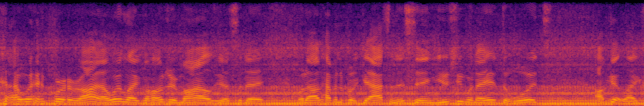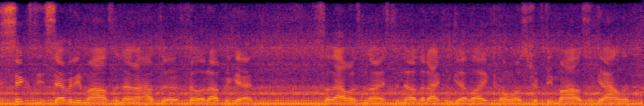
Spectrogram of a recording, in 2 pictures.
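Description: The speech comes at a very fast pace. Loud background noise sits under a dry sound with no echo. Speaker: motorcycle rider vlogger. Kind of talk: casual vlog chat. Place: motorbike. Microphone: helmet.

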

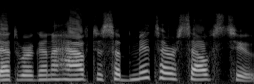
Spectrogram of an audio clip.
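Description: Captured in a very clean, dry, close recording with no echo and a silent background, a woman speaks in an unremarkable speaking voice, pitched fairly high with ordinary pitch variation. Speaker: simultaneous interpreter. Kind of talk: simultaneous interpretation of conference talks. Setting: conference hall.

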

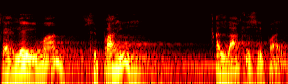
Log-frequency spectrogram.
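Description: The pace of this man's speech is fairly slow. There is light background noise. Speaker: religious lecturer. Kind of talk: lecture. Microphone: lapel.

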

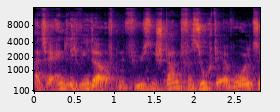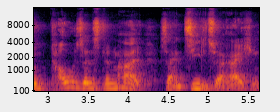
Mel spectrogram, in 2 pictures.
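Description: A man speaks at a fairly slow pace in a dark, mellow tone that is somewhat breathy. The background is quiet. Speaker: storyteller. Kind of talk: storytelling reading. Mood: calm, warm narration. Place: home room. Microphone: webcam.

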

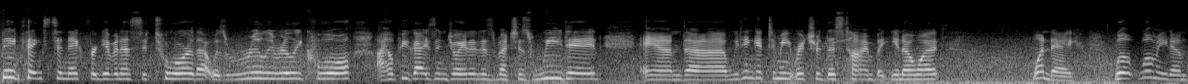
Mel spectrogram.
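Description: With noticeable background noise and a dry sound with no echo, a woman speaks at a moderate pace in a high voice with fairly even intonation. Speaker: motorcycle vlogger. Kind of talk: casual vlog chat. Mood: cheerful, smiling. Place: street. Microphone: phone near.

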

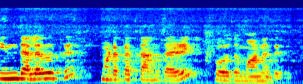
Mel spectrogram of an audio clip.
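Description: A woman speaks with ordinary pitch variation. Light background noise and audible room echo come through. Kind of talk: cooking tutorial. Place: home room.

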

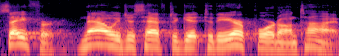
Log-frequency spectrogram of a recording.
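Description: Faint music plays in the background as a man with an American accent talks at a fairly quick pace with ordinary pitch variation. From United States (Texas). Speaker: TV news reporter and anchor. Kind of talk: TV newscast anchor and reporter stand-ups. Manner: polished, clear, professional broadcast delivery. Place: studio. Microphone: lapel.

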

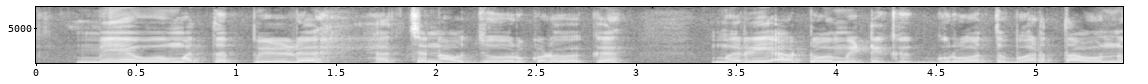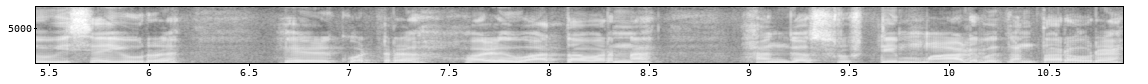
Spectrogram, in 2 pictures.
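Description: A man's medium-pitched voice in a North Karnataka accent, with very even loudness and ordinary pitch variation. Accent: north Karnataka Kannada dialect. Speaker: farm video channel host. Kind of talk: on-site farm interview.

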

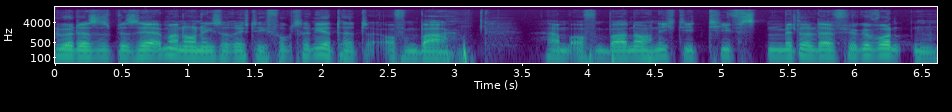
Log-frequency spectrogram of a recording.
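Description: A man with a medium pitch and fairly even intonation at a fairly quick pace, in a dry sound with no echo and a quiet background. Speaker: Buddhist meditation teacher. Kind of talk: guided meditation and dharma teaching, calm and explanatory. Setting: studio, video stream without audience. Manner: gently explanatory, conversational.

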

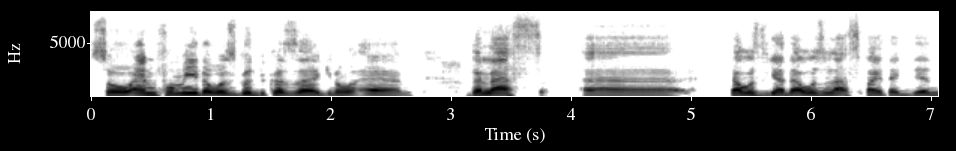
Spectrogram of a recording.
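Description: A man speaks with a Quebec French accent in a dark, mellow tone with fairly even intonation. The sound is dry with no echo against a quiet background. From Montreal, Quebec. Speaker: retired MMA fighter; podcast guest. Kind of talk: casual chat. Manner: halting. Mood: earnest, reflective. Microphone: video call.

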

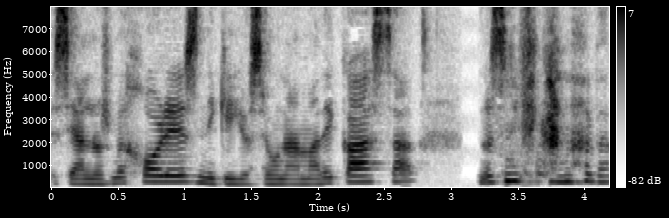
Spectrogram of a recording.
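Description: At a moderate pace, a woman talks with a high pitch and ordinary pitch variation. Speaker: viral content creator; podcast guest. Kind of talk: interview. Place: studio. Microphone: studio mic.

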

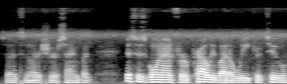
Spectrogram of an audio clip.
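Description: This man talks at a very fast pace with a very deep, low pitch and fairly even intonation. Light background noise can be heard. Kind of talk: casual vlog chat. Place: home room. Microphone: phone near.

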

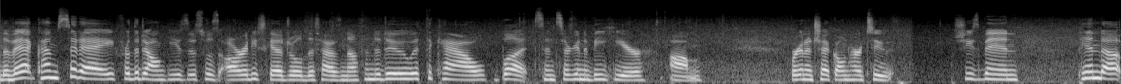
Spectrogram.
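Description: In a dry sound with no echo and light background noise, a woman speaks at a moderate pace with fairly even intonation. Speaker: homesteader vlogger. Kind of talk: casual vlog chat. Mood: relaxed, slightly concerned. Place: open country. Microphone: phone near.

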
